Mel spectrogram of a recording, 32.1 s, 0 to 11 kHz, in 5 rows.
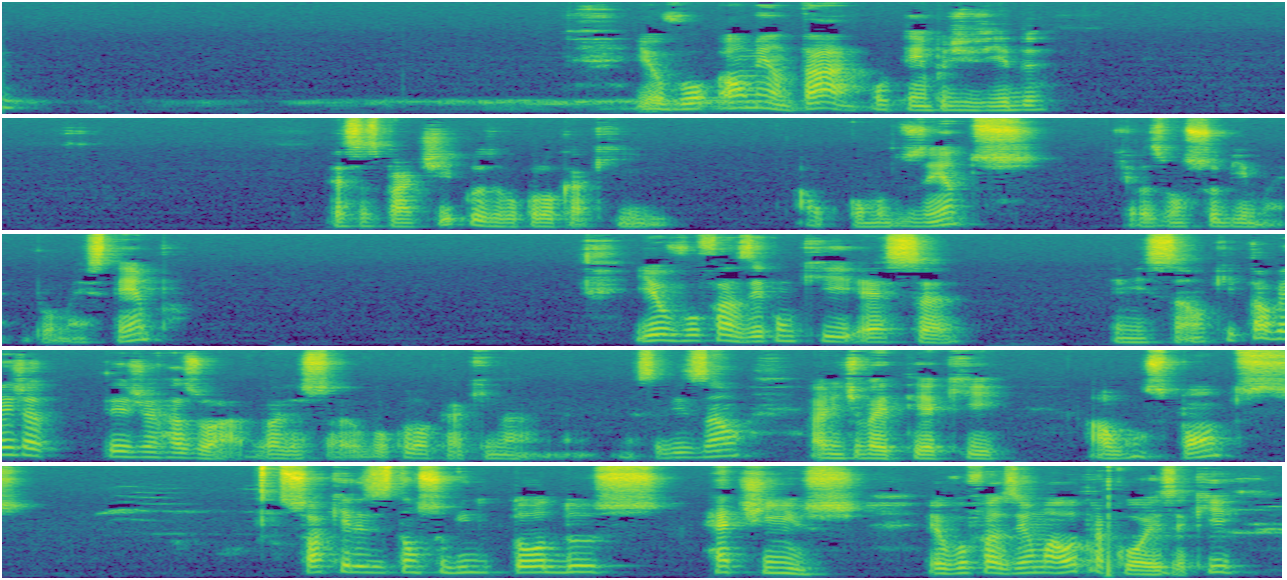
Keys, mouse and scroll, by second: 4.2 click, 5.3 1, 5.5 0, 6.1 BackSpace, 7.8 2, 8.0 0, 10.2 Return, 16.5 middle click, 19.9 space, 21.2 click, 22.6-23.2 ctrl+middle drag, 24.2-30.9 drag.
